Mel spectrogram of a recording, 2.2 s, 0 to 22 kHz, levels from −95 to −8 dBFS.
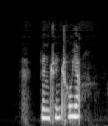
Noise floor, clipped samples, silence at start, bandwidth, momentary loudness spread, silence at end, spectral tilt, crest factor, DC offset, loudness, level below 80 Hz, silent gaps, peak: -55 dBFS; under 0.1%; 0.85 s; 9.2 kHz; 5 LU; 0.55 s; -6.5 dB/octave; 18 dB; under 0.1%; -21 LUFS; -66 dBFS; none; -6 dBFS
